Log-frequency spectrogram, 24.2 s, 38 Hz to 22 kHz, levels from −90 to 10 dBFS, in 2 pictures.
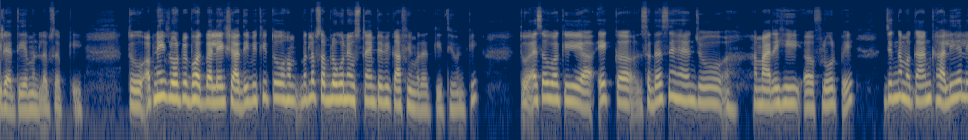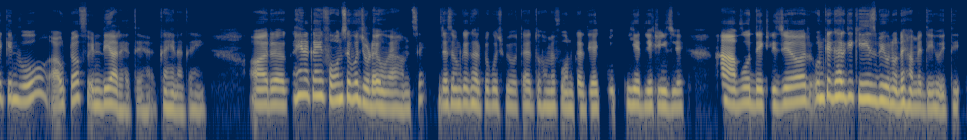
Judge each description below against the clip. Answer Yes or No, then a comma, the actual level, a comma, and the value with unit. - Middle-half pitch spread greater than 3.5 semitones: Yes, wide, 5.5 semitones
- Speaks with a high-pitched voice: Yes, high, 210 Hz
